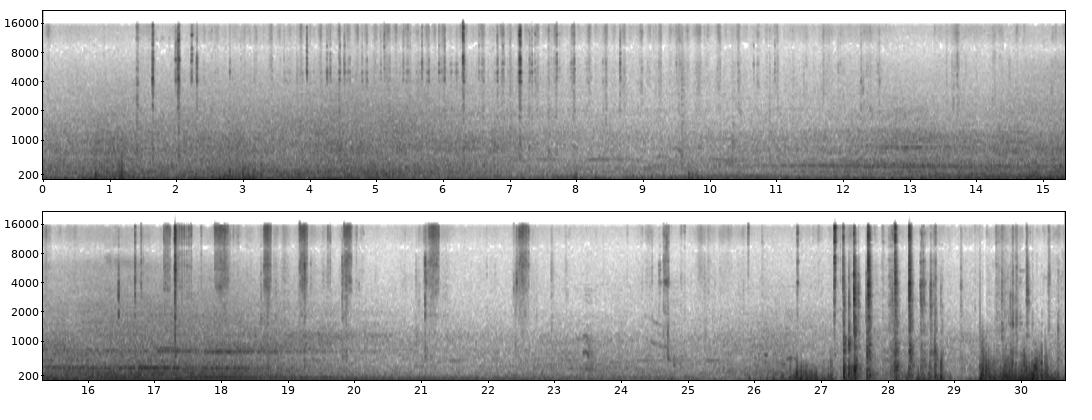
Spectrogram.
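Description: Metal hand tools clicking and clattering on the engine top as ignition coils and spark plugs are removed, with a dense burst of clatter near the end. Behind it, a steady low vehicle rumble swells and fades in the middle.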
